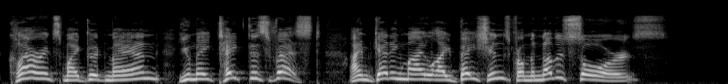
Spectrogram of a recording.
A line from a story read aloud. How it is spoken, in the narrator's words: hollered to his chauffeur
